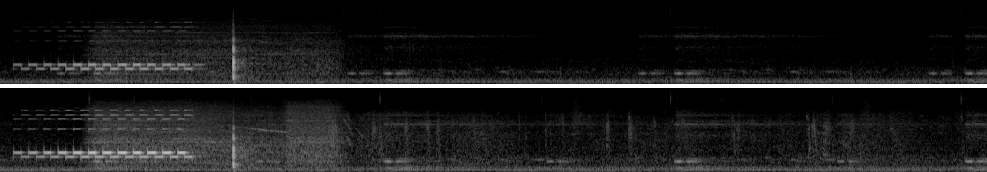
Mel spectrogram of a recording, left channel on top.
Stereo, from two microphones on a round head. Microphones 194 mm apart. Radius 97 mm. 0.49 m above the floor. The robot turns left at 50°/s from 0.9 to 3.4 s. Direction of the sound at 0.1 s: 80° right.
